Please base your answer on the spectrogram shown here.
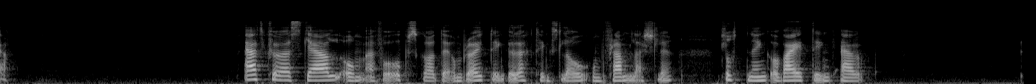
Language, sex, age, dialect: Faroese, female, 15-35, Suðurstreymoy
